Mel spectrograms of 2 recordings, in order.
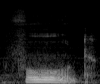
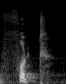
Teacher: when the word ends with D sound, then it is elongated, food. When the word ends with T sound, it is not elongated.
